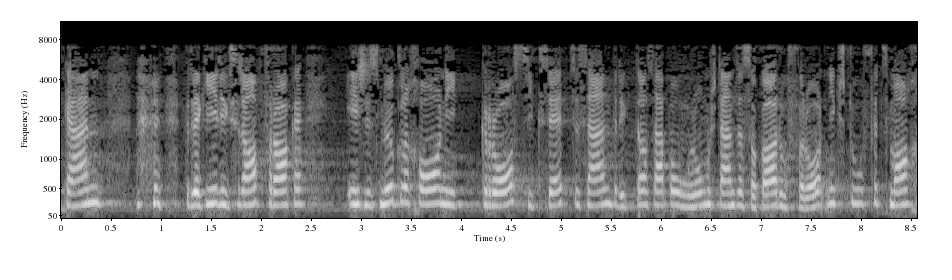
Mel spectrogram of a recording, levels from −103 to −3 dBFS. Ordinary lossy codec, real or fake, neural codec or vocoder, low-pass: none; real; none; 7.2 kHz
